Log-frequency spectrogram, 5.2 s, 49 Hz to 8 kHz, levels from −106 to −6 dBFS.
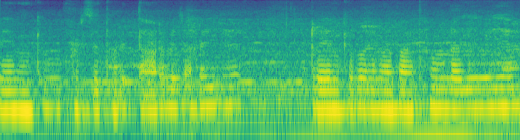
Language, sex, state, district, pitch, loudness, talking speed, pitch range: Hindi, male, Odisha, Khordha, 155 Hz, -16 LUFS, 205 wpm, 145-155 Hz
